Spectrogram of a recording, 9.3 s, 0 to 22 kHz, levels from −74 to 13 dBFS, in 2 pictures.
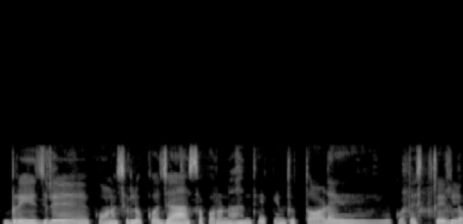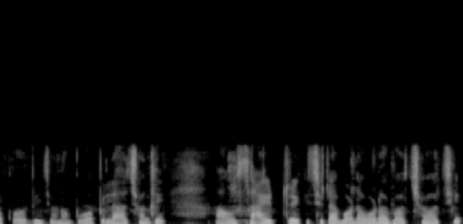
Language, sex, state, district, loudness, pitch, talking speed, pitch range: Odia, female, Odisha, Khordha, -19 LUFS, 205 Hz, 150 wpm, 195-220 Hz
